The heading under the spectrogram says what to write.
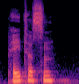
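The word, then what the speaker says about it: Pejtersen: Mikke Bjerg und Johan Brise Pietersen, falls ich die richtig ausgesprochen habe. Petersen.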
